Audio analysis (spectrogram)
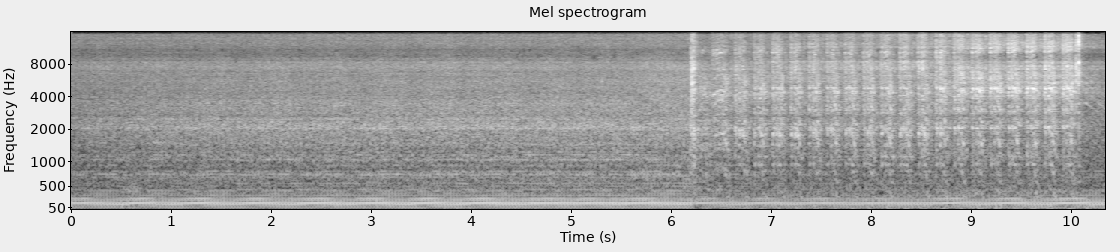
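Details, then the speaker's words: Cold tractor diesel on a cold morning, just started with a hair dryer blowing hot air into the intake as a temporary fix, chugging with an uneven lumpy beat and slowly steadying; the owner says the glow plugs, or one of them, are bad. "oh she's cold this morning boy don't like it but we're going to let it run keep running"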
